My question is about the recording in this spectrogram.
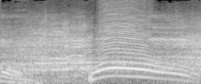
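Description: A man's long drawn-out shout: the tail of one falls away at the start, and a second rises then falls in pitch about a second in, over crowd noise.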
